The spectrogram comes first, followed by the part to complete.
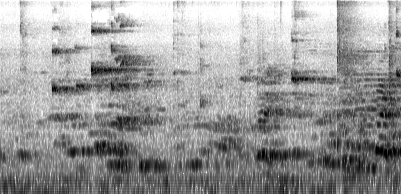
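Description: Badminton play on an indoor court: several sharp racket strikes on the shuttlecock and short squeaks of shoes on the court floor, echoing in a large hall, with voices in the background.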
